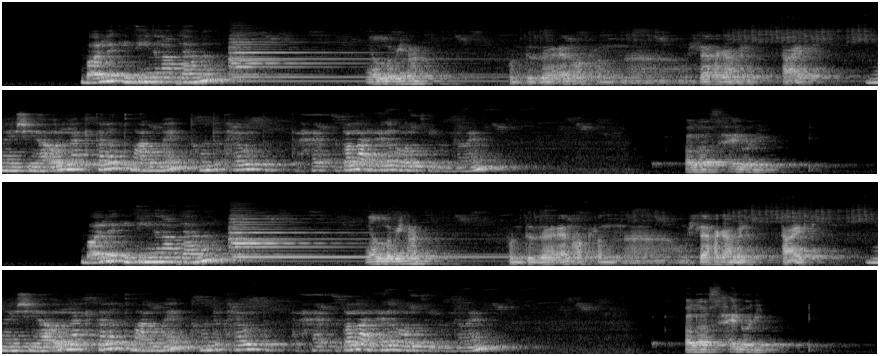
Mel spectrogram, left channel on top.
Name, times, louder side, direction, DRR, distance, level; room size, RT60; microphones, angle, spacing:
voice 1, 0.8-2.2 8.6-13.7, equal, 55° left, -1 dB, 0.8 m, -19 dB
Church bell, 1.2-15.0, right 4 dB, 5° right, 0.4 m, -33 dB
voice 2, 3.6-4.2 5.0-8.1 15.6-16.4, right 3 dB, 80° right, 6 dB, 0.5 m, -21 dB
4.2 x 3.2 x 3.0 m, 1.2 s
head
